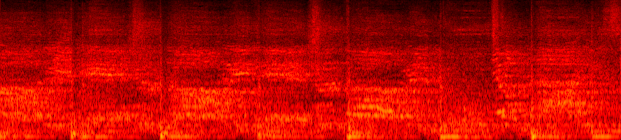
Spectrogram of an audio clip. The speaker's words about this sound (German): Für das Glück und die Gesundheit aller Menschen, der Armen, der Alten und der Söhne, die im Krieg kämpfen. Und obwohl es Herbst ist, wird auch dem Publikum eine Schetrivka gesungen.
